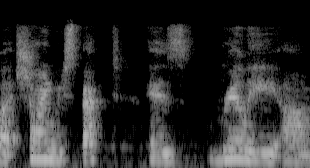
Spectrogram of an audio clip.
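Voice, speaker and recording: The speaker talks with an American accent and monotone, flat intonation. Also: woman. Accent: reservation accent, slight. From Red Lake Nation, northern Minnesota. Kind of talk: online workshop talk. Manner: casual, with many fillers.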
